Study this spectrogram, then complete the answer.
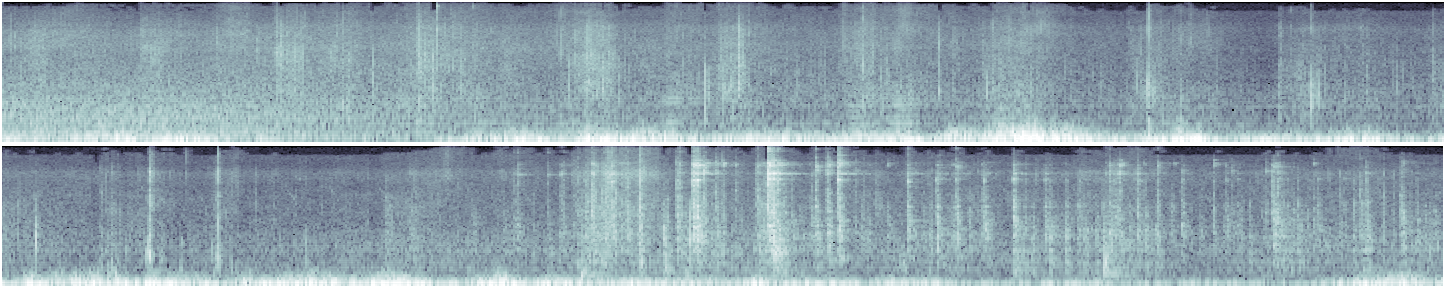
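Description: Wind blows outdoors across the microphone.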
